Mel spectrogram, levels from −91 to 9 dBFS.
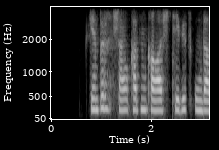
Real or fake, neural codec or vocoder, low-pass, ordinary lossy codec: fake; codec, 16 kHz, 0.8 kbps, ZipCodec; 3.6 kHz; none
